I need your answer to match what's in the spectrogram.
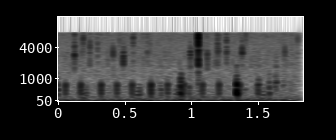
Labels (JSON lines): {"label": "biophony, knock croak", "recorder": "SoundTrap 300"}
